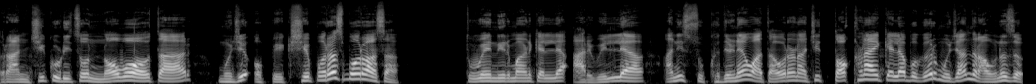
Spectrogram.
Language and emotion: Goan Konkani, happy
